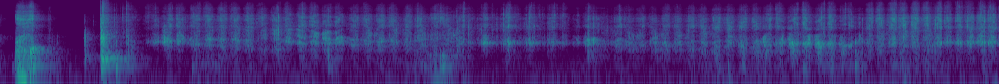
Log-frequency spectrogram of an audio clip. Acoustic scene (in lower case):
restroom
